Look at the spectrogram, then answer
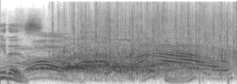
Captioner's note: cheering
